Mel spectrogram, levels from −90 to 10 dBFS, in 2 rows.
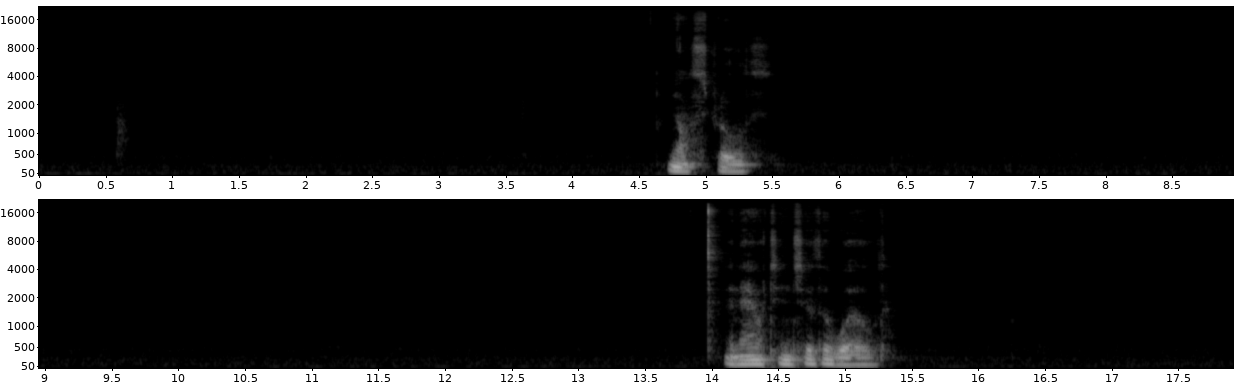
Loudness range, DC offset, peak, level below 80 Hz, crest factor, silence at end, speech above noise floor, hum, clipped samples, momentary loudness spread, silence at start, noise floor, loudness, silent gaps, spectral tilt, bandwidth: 7 LU; under 0.1%; -14 dBFS; -66 dBFS; 30 dB; 2.6 s; 48 dB; none; under 0.1%; 9 LU; 4.7 s; -82 dBFS; -36 LUFS; none; -7 dB/octave; over 20 kHz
